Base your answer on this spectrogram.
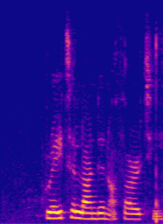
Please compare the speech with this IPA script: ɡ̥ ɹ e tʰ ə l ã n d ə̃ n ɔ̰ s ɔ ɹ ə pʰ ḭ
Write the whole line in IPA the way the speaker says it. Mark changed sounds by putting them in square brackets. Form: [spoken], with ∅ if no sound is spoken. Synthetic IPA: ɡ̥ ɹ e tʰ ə l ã n d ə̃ n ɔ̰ [θ] ɔ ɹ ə [tʰ] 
